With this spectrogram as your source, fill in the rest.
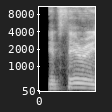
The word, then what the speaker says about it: diphtheria: Diphtheria is pH as well, I've just noticed. Diphtheria. Been teaching my granddaughter phonics and realized pH is always pronounced ph, diphtheria.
